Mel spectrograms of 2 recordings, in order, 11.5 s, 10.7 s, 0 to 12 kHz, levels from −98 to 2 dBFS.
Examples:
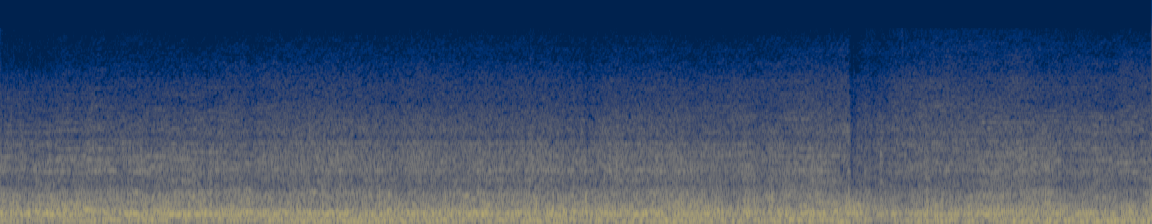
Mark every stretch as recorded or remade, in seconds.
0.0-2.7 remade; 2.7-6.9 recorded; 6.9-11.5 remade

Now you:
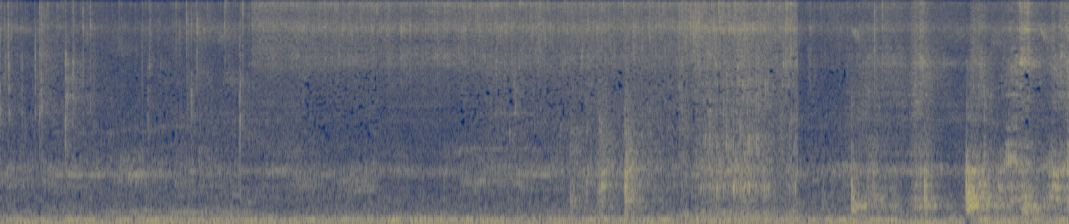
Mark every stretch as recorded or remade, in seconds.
0.0-2.4 recorded; 2.4-3.0 remade; 3.0-3.8 recorded; 3.8-4.6 remade; 4.6-8.6 recorded; 8.6-9.8 remade; 9.8-10.7 recorded

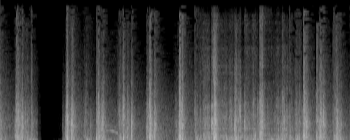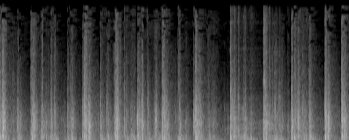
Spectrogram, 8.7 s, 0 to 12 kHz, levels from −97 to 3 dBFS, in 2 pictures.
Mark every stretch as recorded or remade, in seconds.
0.0-2.5 recorded; 2.5-3.6 remade; 3.6-7.2 recorded; 7.2-7.9 remade; 7.9-8.7 recorded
